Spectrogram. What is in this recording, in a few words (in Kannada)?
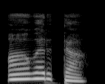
"ಆವರ್ತ", Kannada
